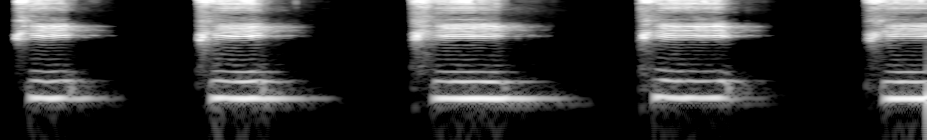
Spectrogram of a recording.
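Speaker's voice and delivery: "ফি" with a puff of air after the p; aspirated letter P. Shown as a demonstration. Teacher drills P for learners, aspirated pronunciation. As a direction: puff the first sound of each "ফি". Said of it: "ফি বলবো".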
